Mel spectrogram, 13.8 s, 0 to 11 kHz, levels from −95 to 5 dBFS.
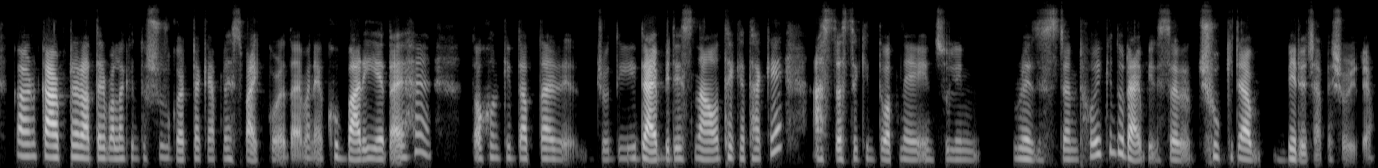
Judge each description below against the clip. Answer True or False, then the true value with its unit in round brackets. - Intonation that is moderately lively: True (3.2 semitones)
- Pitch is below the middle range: False (200 Hz)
